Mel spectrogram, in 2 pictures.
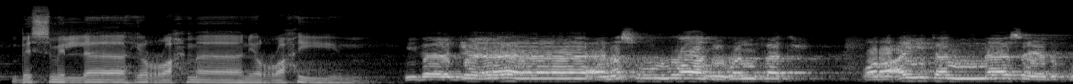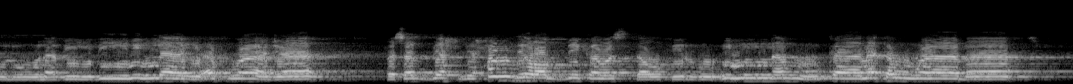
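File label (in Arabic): النصر, تلاوة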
